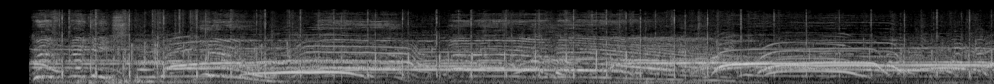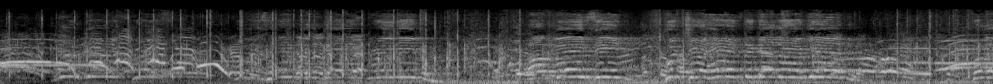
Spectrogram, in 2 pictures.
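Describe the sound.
A large crowd cheers and shouts loudly and continuously for about twenty seconds, a dense wall of whooping voices with excited yells rising above the roar, energetic throughout, as Nikic crosses an Ironman finish line, becoming the first athlete with Down syndrome to finish an Ironman.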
